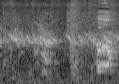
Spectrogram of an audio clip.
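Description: Broiler chickens in a poultry shed on their twenty-second day, giving short, close clucks in a few quick bursts, with a louder call right at the end.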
